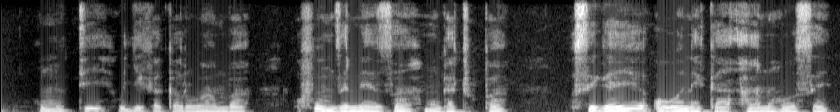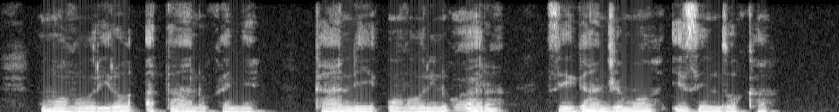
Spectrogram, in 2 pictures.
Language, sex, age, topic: Kinyarwanda, male, 18-24, health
